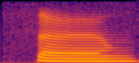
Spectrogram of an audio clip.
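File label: "soeng6", Cantonese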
